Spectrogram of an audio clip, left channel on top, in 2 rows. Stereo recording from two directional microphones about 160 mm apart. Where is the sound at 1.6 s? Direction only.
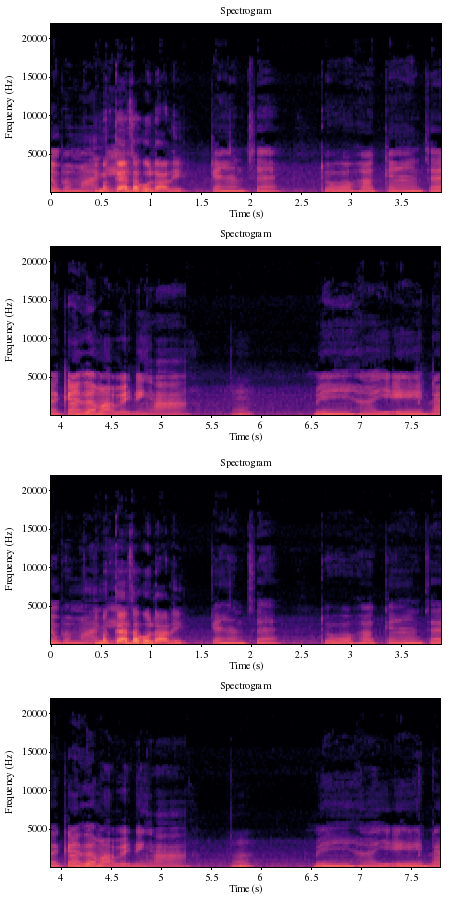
Centre (ahead or behind).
